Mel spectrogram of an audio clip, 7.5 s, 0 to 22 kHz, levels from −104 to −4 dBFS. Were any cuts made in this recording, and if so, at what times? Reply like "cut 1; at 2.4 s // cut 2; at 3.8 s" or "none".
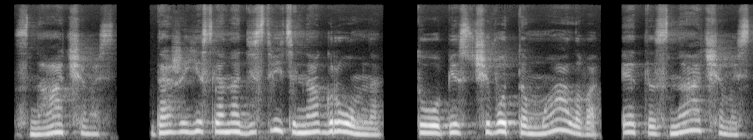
none

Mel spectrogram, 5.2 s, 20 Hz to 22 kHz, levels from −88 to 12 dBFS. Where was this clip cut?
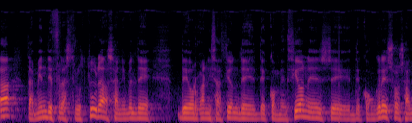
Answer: none

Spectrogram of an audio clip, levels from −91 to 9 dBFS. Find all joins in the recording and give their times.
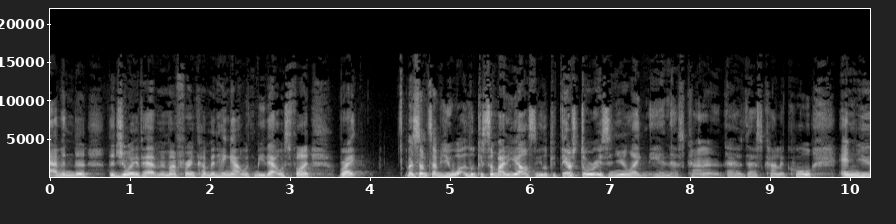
none

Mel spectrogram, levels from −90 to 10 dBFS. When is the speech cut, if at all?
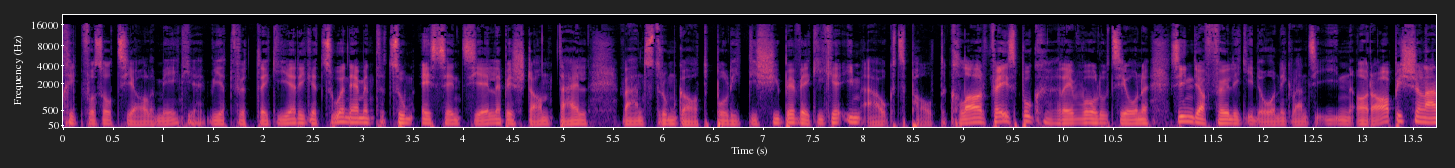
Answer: none

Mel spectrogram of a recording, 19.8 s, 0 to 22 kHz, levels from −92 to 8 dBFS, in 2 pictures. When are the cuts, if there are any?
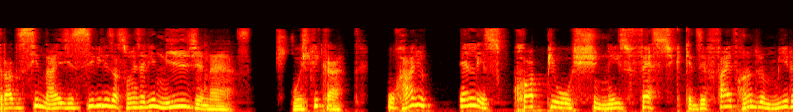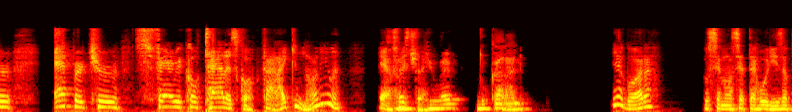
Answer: cut 1; at 14.5 s // cut 2; at 15.7 s

